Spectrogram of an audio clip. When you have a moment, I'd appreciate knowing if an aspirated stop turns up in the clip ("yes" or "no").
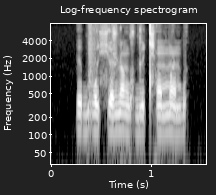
yes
